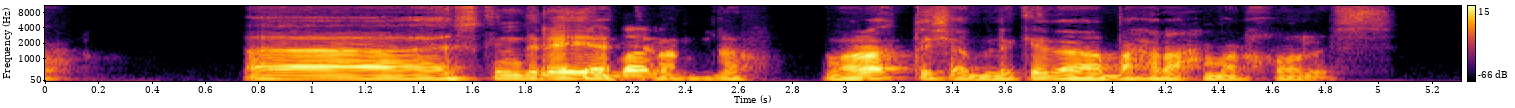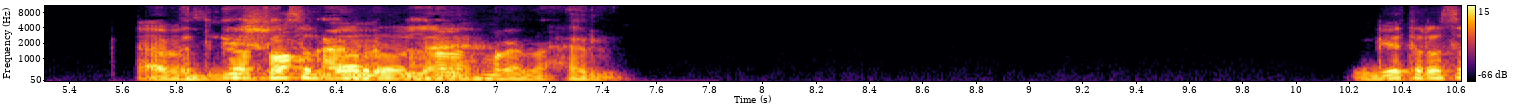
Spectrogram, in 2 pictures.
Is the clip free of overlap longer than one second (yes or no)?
no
